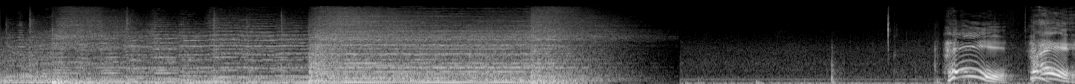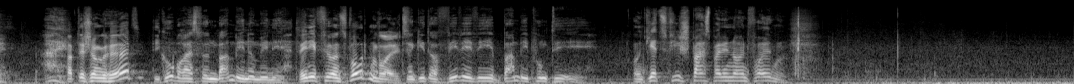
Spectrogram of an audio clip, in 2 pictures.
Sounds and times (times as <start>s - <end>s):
Speech: 9.4s - 18.7s.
